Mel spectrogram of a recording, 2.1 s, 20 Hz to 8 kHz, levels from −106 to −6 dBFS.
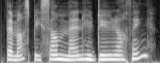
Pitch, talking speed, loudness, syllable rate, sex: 215 Hz, 225 wpm, -14 LUFS, 5.5 syllables/s, female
